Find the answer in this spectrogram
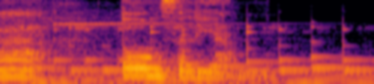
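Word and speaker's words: ทุ่งเสลี่ยม: ทุ่ง เสลี่ยม จังหวัด สุโขทัย ทุ่ง เสลี่ยม เป็น ภาษา ล้าน นา หมาย ถึง ทุ่ง เดา คน พื้น บ้าน ออก เสียง ว่า โต้ง เสลี่ยม โต้ง คือ ทุ่ง เสลี่ยม มา จาก คำ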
